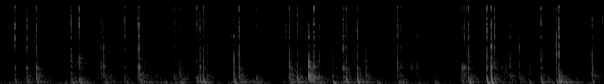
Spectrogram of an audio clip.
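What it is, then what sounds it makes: Lint roller with paper sheets. Long nails rapidly tap and scratch the paper sheets of a white paper lint roller lying on its side, its cylinder covered in sheets. The result is a quick, uneven series of short, dry, papery clicks like typing, with faint scratchy rustle between them.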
